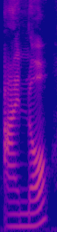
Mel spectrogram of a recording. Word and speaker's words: Aina: So for example, my last name, Aina, in Yoruba is actually pronounced like more like Aino, and it means man born with an umbilical cord wrapped around his neck.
